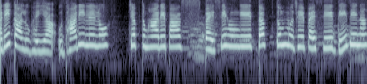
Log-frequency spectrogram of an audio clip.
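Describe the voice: A woman puts on a squeaky, cartoonish character voice at an extremely high pitch. She speaks at a fairly slow pace.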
